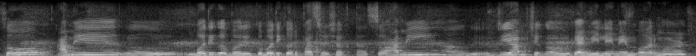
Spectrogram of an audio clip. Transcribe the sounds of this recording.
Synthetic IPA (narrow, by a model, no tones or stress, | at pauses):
soami | bəd̪ikəbəikubəd̪ikəɾpasəɕəkt̪asoami | d͡ʑiːamt͡ɕiːfæmilimembəɾm̤əɳ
